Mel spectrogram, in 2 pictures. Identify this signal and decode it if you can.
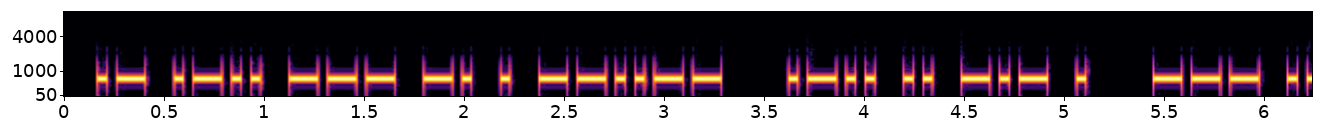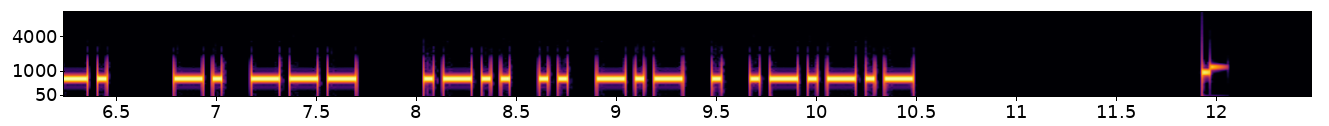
Morse code, heard as a keyed tone, about 25 wpm, 700 Hz. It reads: ALONE, LIKE OR NO LIKE.
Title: Sentences from Top 1000 Words 25wpm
